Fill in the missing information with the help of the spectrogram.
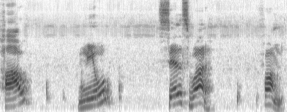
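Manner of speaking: each word set apart by a long pause; drawn-out, evenly spaced words; slow dictation. Shown as a demonstration. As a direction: dictate word by word for note-takers. Teacher dictates for note-taking.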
